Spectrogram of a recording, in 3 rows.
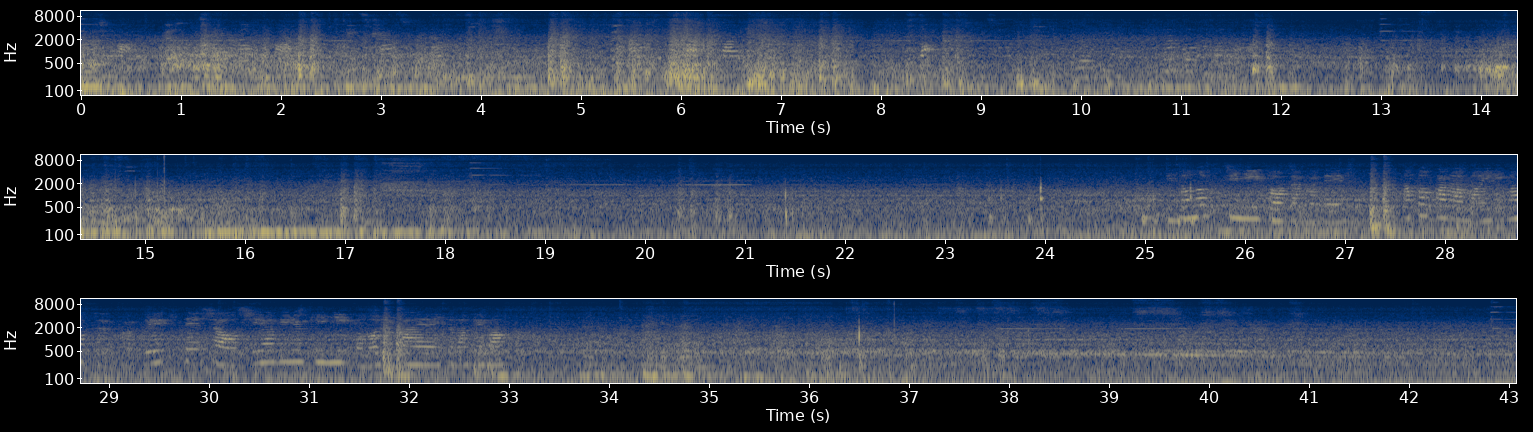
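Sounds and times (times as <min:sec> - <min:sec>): train wheels rumbling on rail: 0:00.0 - 0:43.0.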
